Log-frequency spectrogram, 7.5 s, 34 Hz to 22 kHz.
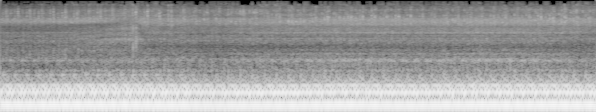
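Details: Base 1974 Corvette C3 L48 V8 after installing new Corvette Central Magnaflow exhaust: deep even burble, steady low rumble and smooth revs, no rattles or leaks; healthy exhaust.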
